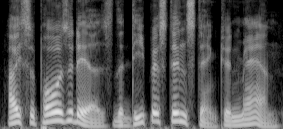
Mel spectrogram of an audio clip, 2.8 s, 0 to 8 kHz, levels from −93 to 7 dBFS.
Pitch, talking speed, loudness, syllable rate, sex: 125 Hz, 190 wpm, -16 LUFS, 5.0 syllables/s, male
